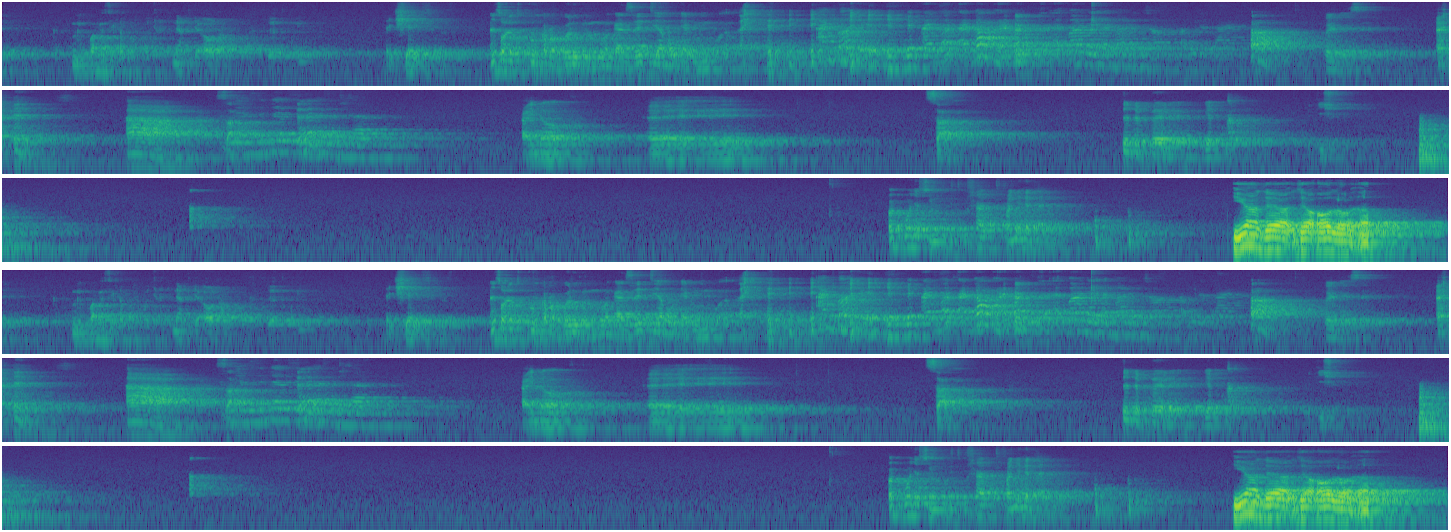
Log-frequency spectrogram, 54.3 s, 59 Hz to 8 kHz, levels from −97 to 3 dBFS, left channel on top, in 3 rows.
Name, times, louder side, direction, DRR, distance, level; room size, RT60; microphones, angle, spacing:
voice 1, 0.9-1.5 1.9-2.8 3.3-3.8 4.8-5.4 6.1-10.2 10.8-11.4 11.8-11.9 12.2-12.8 15.6-15.9 16.5-17.1 17.9-18.4 18.8-18.9 19.6-21.2 21.8-22.0 24.6-25.1 26.2-27.3 29.6-30.2 32.1-32.9 33.1-33.6 34.5-34.8 35.8-35.9 38.5-38.6 47.3-49.4, equal, 5° right, -1 dB, 1.0 m, -34 dB
voice 2, 6.5-6.9 10.2-10.9 11.5-15.4 20.8-22.7, right 1 dB, 60° right, -4 dB, 2.5 m, -37 dB
voice 3, 51.6-53.3, left 3 dB, 35° left, 8 dB, 0.4 m, -15 dB
15.0 x 5.7 x 6.3 m, 2.9 s
head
